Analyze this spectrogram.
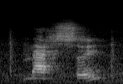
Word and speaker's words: marcher: groupe remarquez la prononciation marcher donc on ne prononce pas le R penser on ne prononce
